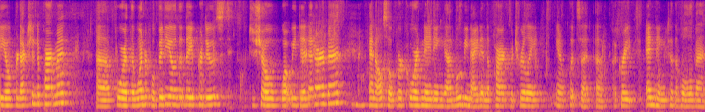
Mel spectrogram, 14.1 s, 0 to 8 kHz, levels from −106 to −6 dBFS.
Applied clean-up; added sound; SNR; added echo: neural separator model SepFormer DNS4.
